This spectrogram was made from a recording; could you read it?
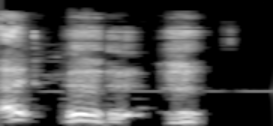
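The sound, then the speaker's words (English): A voice imitates someone gasping for air while being choked with a forearm under the chin: three short, strained, breathy bursts, fairly loud, separated by brief silences. “And he gasps for air.”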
